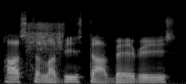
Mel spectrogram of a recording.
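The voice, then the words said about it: Arnold Schwarzenegger impression. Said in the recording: “in my Arnold Schwarzenegger voice”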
